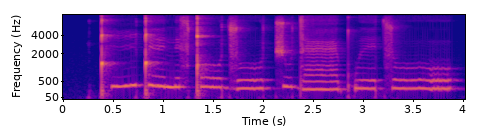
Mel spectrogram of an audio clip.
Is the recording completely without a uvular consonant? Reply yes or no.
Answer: yes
